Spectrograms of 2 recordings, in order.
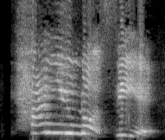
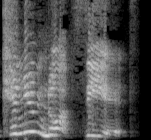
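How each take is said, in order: First: Slow, high-pitched cry of disbelief; escalating exasperation. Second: Slow, raised-pitch incredulous question; exasperated plea. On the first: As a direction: push the question high and slow. Pleading with Amber, repeated more intensely. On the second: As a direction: spell it out slowly to a friend in denial. Pleading with Amber, first take. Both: Acted.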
